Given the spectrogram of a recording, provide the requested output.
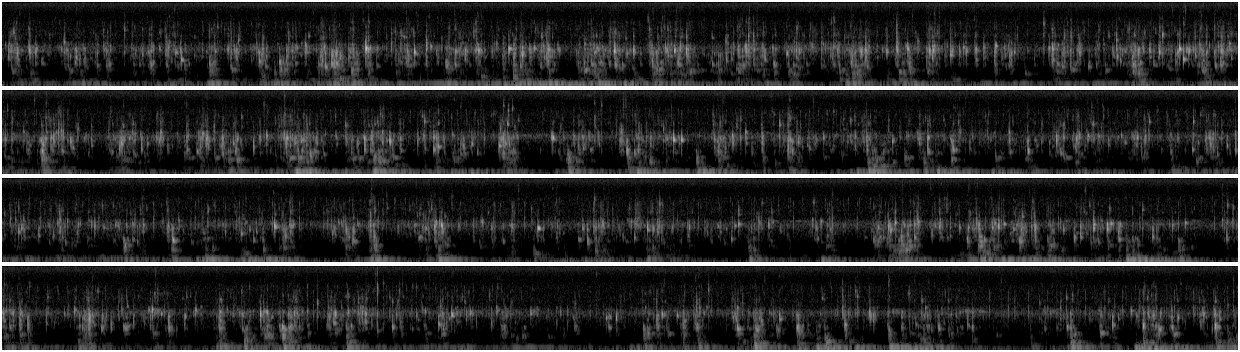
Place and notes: Antakalnis, Lithuania, hydrophone at the bridge
underwater microphone at the bridge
